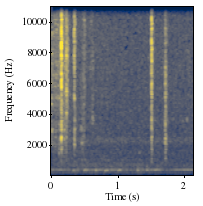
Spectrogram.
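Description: Faint handling of a sheet of adhesive labels: a label is peeled off its backing and pressed onto a small candle tin, giving a few light clicks and paper rustles over a faint steady hum.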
